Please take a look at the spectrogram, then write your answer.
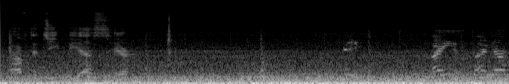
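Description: A car rolls along a gravel road during a delivery run, a steady low rumble of tires and engine running throughout, with people talking over it inside the vehicle.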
